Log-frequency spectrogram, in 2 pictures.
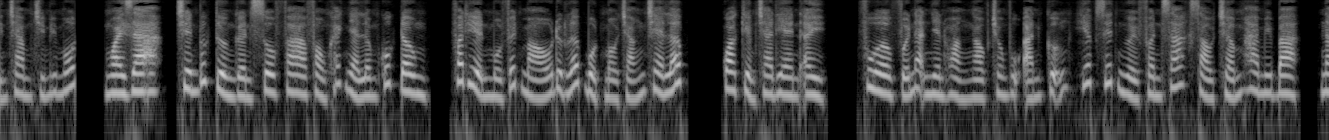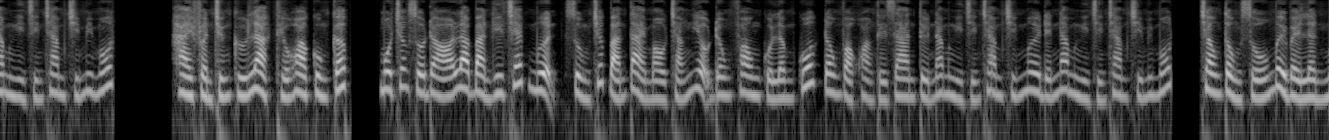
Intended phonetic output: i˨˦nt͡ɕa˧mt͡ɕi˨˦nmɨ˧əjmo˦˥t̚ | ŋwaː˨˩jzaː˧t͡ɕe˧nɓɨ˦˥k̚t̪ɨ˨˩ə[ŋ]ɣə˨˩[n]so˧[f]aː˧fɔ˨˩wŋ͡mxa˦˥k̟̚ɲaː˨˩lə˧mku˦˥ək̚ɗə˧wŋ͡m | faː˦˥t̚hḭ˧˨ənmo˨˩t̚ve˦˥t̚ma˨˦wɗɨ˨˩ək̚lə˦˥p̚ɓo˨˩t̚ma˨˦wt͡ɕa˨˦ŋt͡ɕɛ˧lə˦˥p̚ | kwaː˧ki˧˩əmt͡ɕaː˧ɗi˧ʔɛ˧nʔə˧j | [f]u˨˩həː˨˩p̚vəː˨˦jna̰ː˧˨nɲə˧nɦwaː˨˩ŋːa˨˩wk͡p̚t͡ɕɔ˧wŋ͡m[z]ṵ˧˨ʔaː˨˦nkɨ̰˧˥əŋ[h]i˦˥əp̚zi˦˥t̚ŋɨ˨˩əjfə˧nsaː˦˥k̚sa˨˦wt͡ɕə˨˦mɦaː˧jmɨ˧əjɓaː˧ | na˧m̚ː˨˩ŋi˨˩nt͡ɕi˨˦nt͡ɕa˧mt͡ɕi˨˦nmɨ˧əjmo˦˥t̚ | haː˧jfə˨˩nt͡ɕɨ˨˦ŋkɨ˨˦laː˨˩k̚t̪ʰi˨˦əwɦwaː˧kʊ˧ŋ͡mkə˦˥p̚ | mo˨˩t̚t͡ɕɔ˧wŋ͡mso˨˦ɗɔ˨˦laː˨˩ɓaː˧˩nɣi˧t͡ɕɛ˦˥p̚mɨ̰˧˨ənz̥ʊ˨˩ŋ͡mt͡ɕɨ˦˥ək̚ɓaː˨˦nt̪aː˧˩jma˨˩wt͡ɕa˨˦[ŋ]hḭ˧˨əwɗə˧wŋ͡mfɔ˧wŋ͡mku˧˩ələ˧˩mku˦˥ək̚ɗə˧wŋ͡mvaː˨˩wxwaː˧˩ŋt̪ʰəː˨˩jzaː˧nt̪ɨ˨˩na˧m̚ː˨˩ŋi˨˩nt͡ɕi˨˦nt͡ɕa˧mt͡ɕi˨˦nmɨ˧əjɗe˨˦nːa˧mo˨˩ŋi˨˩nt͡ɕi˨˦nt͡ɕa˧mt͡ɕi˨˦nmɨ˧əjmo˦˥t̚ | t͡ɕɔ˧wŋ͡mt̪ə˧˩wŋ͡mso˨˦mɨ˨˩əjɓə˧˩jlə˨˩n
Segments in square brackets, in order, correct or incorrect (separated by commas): correct, correct, correct, correct, incorrect, correct, correct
